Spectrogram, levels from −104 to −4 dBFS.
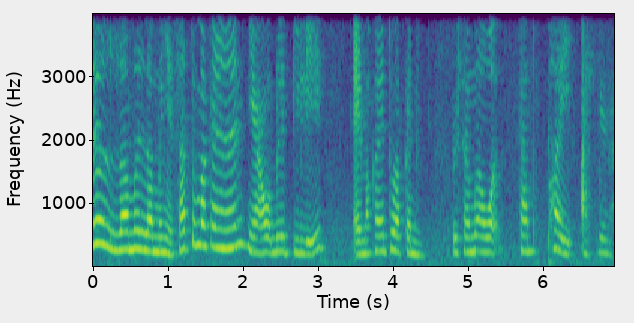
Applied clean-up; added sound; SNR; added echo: none; none; none; none.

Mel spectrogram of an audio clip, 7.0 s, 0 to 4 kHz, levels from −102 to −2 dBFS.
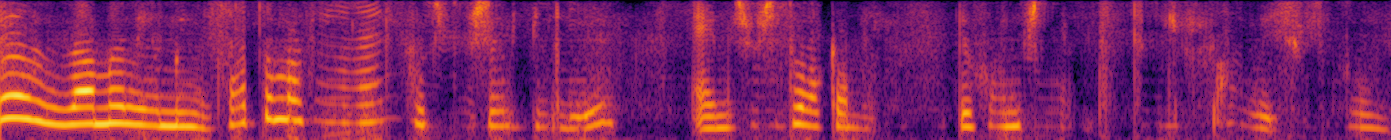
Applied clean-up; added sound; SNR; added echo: neural separator model SepFormer WHAM!.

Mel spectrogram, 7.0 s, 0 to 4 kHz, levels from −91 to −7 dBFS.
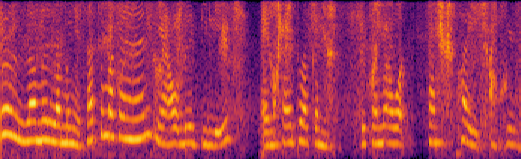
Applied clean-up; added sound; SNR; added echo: neural mask model Resemble Enhance denoiser.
